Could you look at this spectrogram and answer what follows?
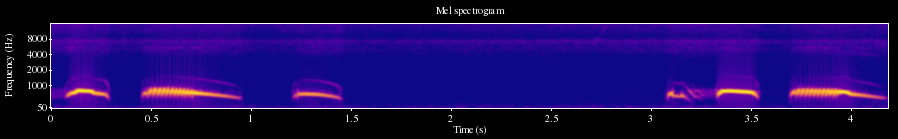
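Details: Spotted dove call, used to boost the spirit of pet doves kept at home or to lure wild doves when trapping; two phrases of cooing notes, a short coo, a long downslurred coo and a final shorter coo, with a pause between.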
